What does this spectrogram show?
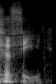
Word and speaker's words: K-Fee: yeah, between Aldi and K-Fee, which is assumedly supposed to be pronounced system. Coffee.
